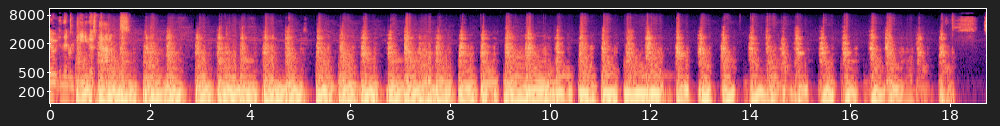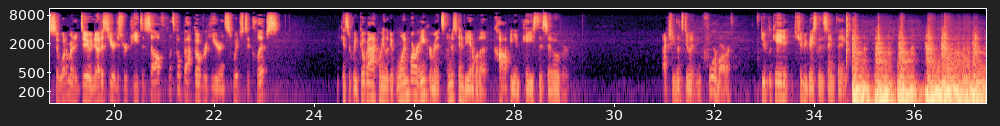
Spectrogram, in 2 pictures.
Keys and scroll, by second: 0.0 space, 19.7 space, 32.6 super+d, 34.3 space.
